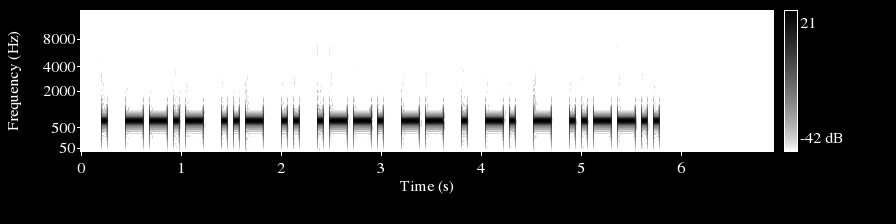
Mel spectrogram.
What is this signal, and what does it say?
Morse code, heard as a keyed tone, about 20 wpm, 700 Hz. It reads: EQUIPMENT?
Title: Sentences from Top 1000 Words - Review Part 5 - 20wpm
